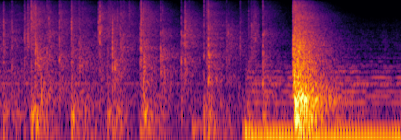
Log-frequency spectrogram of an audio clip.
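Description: Rapid hand slaps and boot strikes of Hungarian folk slapping dance, a fast patter of sharp claps many times a second. About two and a half seconds in, a low bass drone enters, and a loud musical hit with a falling sweep follows about a second later.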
